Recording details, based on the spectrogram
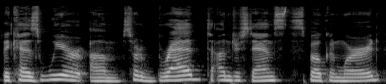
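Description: A woman's voice: fairly low pitch, a little slow. A middle-aged woman speaking as an interview guest, explaining things in an articulate, thoughtful, conversational way. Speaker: interview guest, education writer.

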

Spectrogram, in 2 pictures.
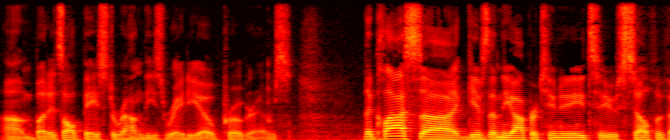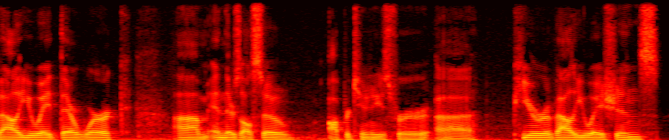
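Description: A man's voice: fairly low pitch, unhurried, gravelly. A man working as a reporter, explaining things in a thoughtful, conversational interview style. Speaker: education reporter.

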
